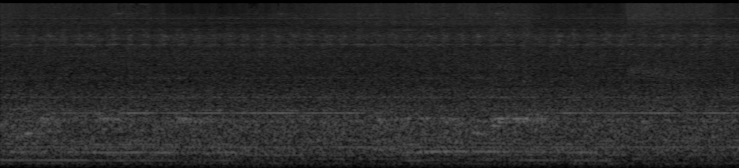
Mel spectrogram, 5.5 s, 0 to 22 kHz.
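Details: Steady mechanical hum and hiss with faint tones from a phacoemulsification machine during nucleus grooving in cataract surgery on a 63-year-old diabetic man with diabetic retinopathy and zonular dehiscence.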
